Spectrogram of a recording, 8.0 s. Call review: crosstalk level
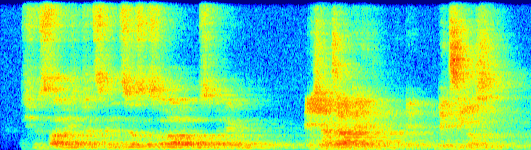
none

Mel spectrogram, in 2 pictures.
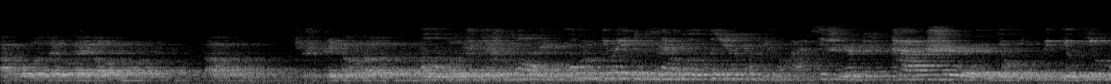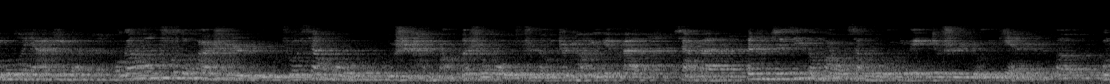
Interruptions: present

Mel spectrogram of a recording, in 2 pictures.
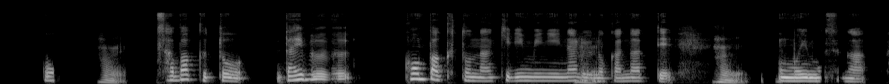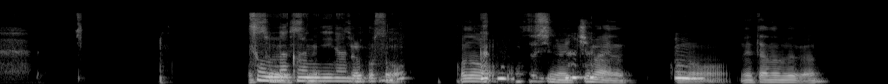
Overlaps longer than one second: present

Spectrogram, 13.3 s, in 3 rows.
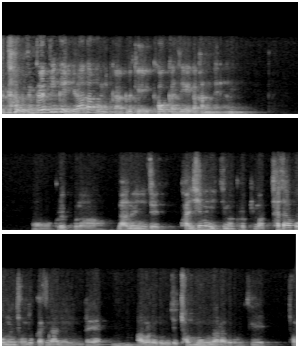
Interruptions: none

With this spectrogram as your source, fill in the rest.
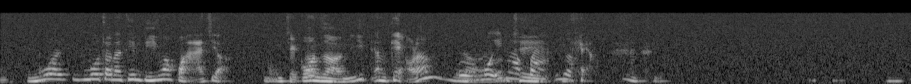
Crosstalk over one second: present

